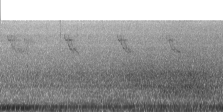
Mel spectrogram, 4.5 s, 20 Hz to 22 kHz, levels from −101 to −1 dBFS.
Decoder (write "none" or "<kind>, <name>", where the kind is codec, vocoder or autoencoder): none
